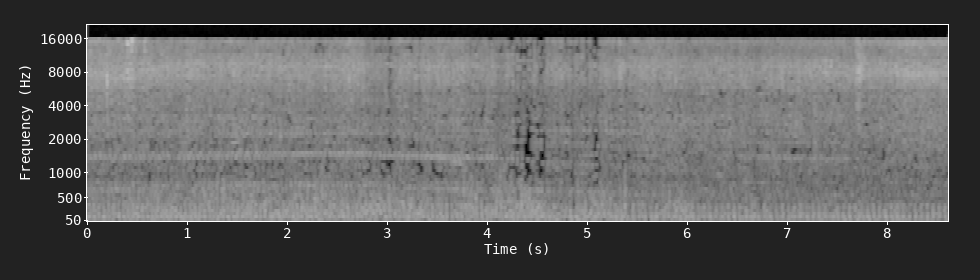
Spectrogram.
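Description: Steady low rumble of road and engine noise from a moving vehicle, with a faint whine that fades out about three seconds in.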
